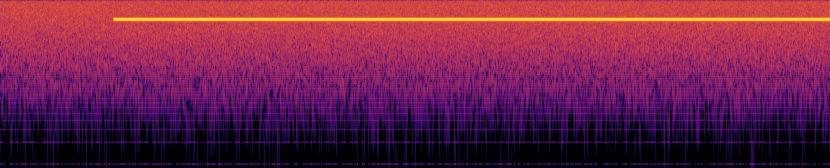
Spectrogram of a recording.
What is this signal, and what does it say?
A steady tone. There is no code.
